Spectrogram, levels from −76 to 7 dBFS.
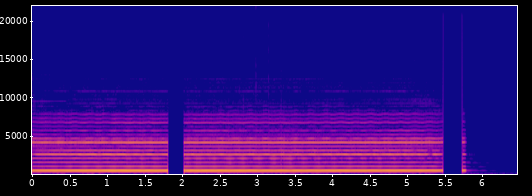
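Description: A music clip with two digital broadcast dropouts and a short run of CD scratch ticks. From 1.81 to 2.04 s the sound mutes, losing about 213 ms, which fits five lost frames that the receiver could not decode and so silenced until clean frames resumed. A second dropout from 5.48 to 5.80 s loses 256 ms, consistent with six frames. On a waveform each appears as a flat silent gap, and on a spectrogram as a fully blank vertical band across every frequency. Between 2.82 and 3.33 s there are four brief CD scratch ticks, the longest only about a millisecond, where a disc blemish wiped out more data than error correction could rebuild on successive rotations and the player patched or muted the damaged samples. The waveform shows tiny, evenly spaced notches or spikes, and the spectrogram shows thin broadband vertical lines.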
